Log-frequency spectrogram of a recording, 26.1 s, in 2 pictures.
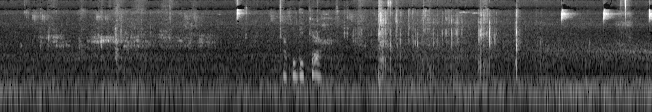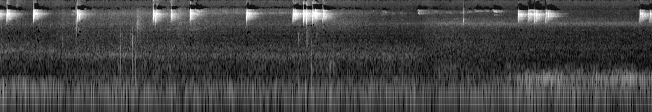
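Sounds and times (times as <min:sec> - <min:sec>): low steady rumble: 0:00.0 - 0:26.0
small bird chirping: 0:03.6 - 0:05.8, 0:11.2 - 0:14.8, 0:16.0 - 0:17.2, 0:17.9 - 0:19.8, 0:22.9 - 0:24.3, 0:25.8 - 0:26.0.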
